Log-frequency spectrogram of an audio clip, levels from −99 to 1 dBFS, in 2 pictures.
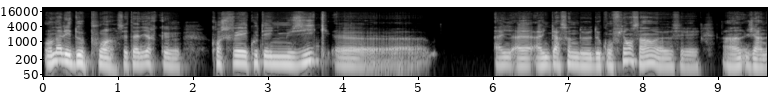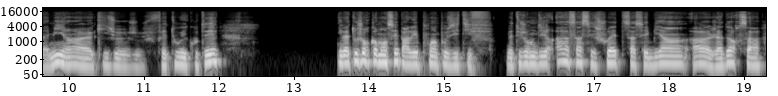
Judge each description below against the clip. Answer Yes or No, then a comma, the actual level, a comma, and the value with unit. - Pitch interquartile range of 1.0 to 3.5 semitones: No, average, 3.9 semitones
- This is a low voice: Yes, low, 125 Hz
